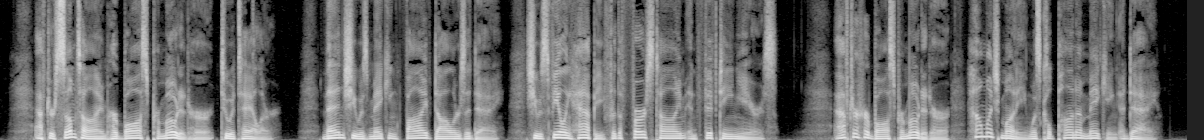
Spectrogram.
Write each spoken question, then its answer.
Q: After her boss promoted her, how much money was Kulpana making a day?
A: After her boss promoted her, she was making $5 a day.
